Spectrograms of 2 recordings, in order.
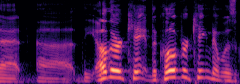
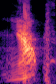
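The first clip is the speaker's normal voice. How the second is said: sudden high, loud nyah; loud "nyah" noise; 5 semitones higher, 15 dB louder than usual. Retold or imitated. Acting out Gelda showing up, loud mock yelp. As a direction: blurt a comic imitated yelp.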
